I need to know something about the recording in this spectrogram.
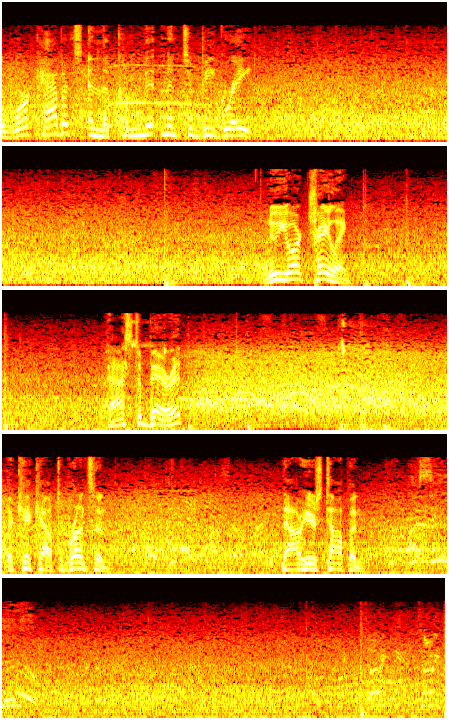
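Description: A large crowd murmurs and cheers in a big arena.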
